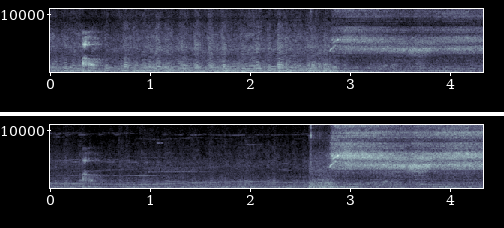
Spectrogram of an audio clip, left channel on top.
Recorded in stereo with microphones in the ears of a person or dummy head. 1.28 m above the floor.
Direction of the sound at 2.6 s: 20° right (ahead or behind).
